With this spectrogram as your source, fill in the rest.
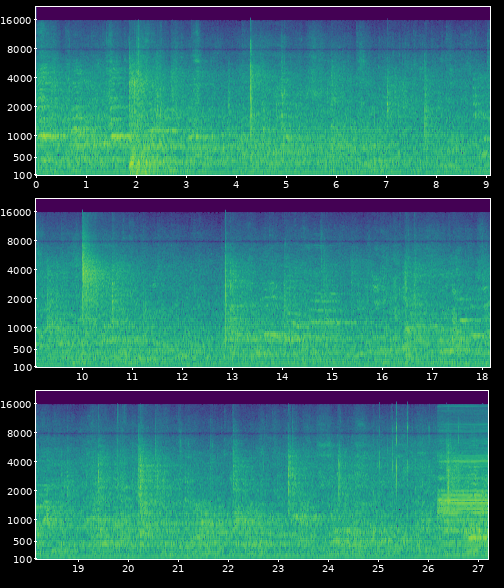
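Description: Skate blades scrape across ice in a large echoing rink.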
